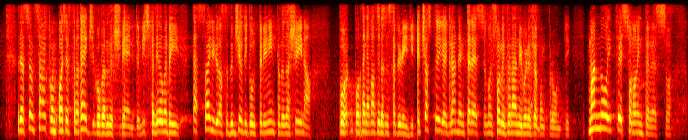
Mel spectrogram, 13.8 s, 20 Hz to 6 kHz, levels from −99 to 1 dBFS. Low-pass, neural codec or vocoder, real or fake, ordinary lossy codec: 5.4 kHz; codec, 16 kHz, 0.5 kbps, X-Codec, HuBERT features, trained on general audio; fake; MP3, 48 kbps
